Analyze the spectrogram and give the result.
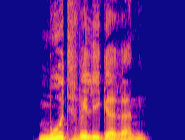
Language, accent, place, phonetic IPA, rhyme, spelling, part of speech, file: German, Germany, Berlin, [ˈmuːtˌvɪlɪɡəʁən], -uːtvɪlɪɡəʁən, mutwilligeren, adjective, De-mutwilligeren.ogg
- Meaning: inflection of mutwillig: 1. strong genitive masculine/neuter singular comparative degree 2. weak/mixed genitive/dative all-gender singular comparative degree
